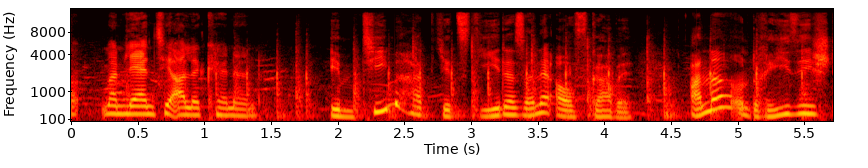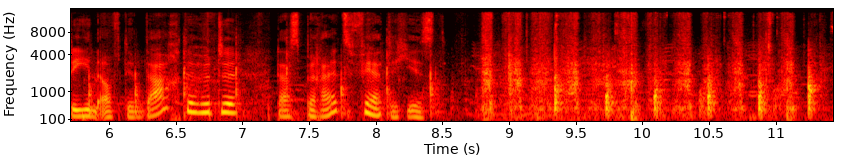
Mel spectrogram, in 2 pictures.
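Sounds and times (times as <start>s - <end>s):
speech: 0.0s - 8.9s
hand saw cutting through wooden boards: 8.8s - 11.4s.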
